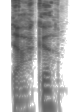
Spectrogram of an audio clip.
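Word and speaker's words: dukkha: it I believe and I believe it's called DACA or spelled spelled Dua but pronounced Daka it's essentially suffering there's the ego the ego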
